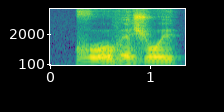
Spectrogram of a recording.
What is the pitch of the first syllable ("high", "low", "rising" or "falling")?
rising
